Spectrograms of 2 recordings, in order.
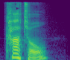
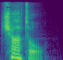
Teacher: the Norman dialect of French often retained that hard K sound at the beginning of certain Latin words · Shown in: first take · So from capital, Norman French had cattel, where Old French spoken around Paris had chattel.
